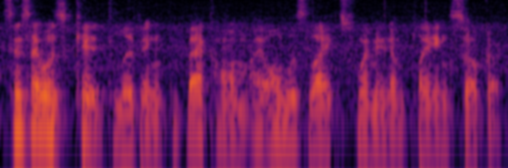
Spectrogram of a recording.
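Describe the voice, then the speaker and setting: A young man from Egypt, a course instructor, reading out a lesson introduction in a measured, steady way. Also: sits low, a little hiss or hum, low-quality recording.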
